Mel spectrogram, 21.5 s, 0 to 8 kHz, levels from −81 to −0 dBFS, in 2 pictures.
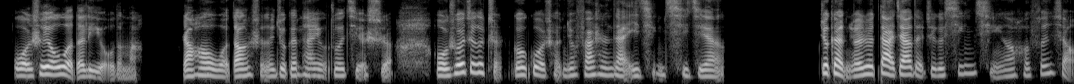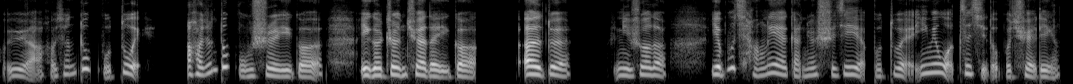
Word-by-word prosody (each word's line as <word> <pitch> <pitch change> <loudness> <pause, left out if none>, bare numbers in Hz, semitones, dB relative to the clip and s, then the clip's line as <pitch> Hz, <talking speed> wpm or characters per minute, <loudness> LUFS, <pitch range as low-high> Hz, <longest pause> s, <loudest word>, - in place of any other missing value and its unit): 我 200 -1 +3
是 240 - +2
有 235 -2 +7
我 240 - +6
的 - - +2
理 185 -2 -1
由 155 - -3
的 - - -8
嘛， - - -8 0.4
然 190 +2 +5
后 215 0 +3
我 185 -1 -1
当 195 +3 +5
时 235 - -6
呢， - - -3
就 200 +1 -1
跟 210 +2 0
她 210 -3 -1
有 195 -2 -2
做 205 -1 -1
解 205 - -4
释。 - - -2 0.4
我 205 -1 +4
说 275 +7 +6
这 305 - +1
个 290 - +3
整 - - -5
个 220 +1 +3
过 225 -1 +1
程 - - -6
就 210 +2 -4
发 220 -1 +1
生 225 -2 -4
在 205 -3 +2
疫 200 +2 -3
情 - - -6
期 210 -2 -2
间， 185 -2 -1 1.0
就 275 - +5
感 260 -6 +6
觉 200 +3 +3
是 250 +1 +4
大 255 -2 +7
家 230 +1 +7
的 230 - -4
这 210 - -6
个 205 - -3
心 255 +4 -6
情 170 - -7
啊 195 - -5
和 205 -1 -10
分 255 +6 -7
享 275 - -5
欲 200 -1 -5
啊， - - -5
好 - - -9
像 245 +5 -10
都 410 +7 -2
不 - - -12
对， - - -1 0.5
好 240 -2 -1
像 275 - -5
都 470 - +2
不 180 +2 -8
是 205 -1 0
一 185 0 -1
个， 175 +4 -1 0.4
一 215 - +5
个 215 +1 +4
正 230 -2 +3
确 230 -1 +4
的 190 -2 +2
一 170 -1 -4
个 180 -4 +1 0.5
呃， 245 0 +10
对， 210 -3 0 0.4
你 210 -1 -4
说 230 +3 -1
的。 215 -2 -3 0.4
也 485 - +4
不 440 - -2
强 210 - -6
烈， 265 -1 0
感 195 -3 -7
觉 215 +3 -8
时 225 -2 -3
机 235 +3 -4
也 215 - -3
不 190 - -11
对， 200 +2 -5
因 260 +3 -6
为 295 - -2
我 285 - -1
自 260 - -4
己 250 - -4
都 - - -8
不 175 - -9
确 180 +2 -2
定。 175 -4 -5
215 Hz, 275 characters per minute, -25 LUFS, 195-245 Hz, 1.0 s, 呃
